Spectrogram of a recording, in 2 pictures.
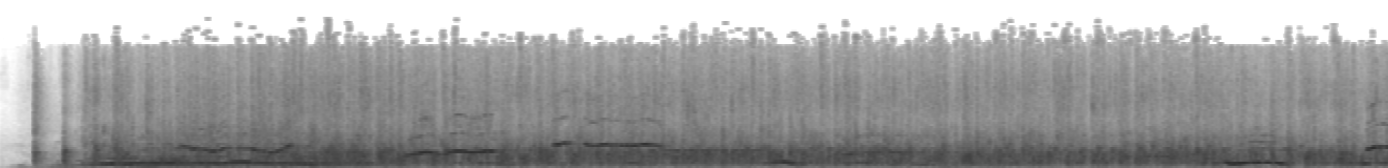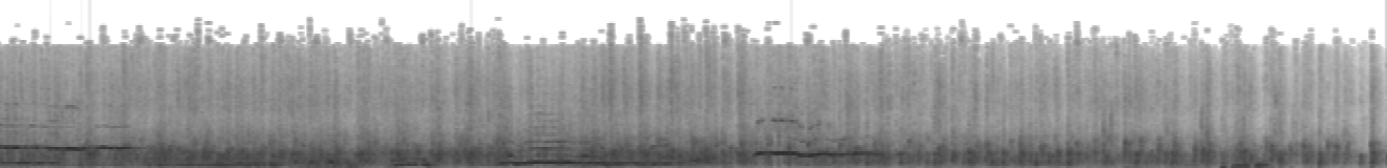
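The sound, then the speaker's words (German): Loud, sustained audience applause fills the whole stretch, a dense steady wash of clapping with scattered cheers and whistles rising above it. “Und ich bedanke mich bei euch, dass ihr in diesem Podcast dabei wart und freue mich auf einen unfassbar geilen Applaus am Ende.”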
